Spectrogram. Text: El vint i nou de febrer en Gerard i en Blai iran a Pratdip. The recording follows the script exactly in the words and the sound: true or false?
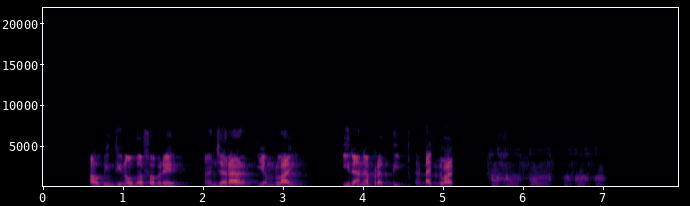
false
